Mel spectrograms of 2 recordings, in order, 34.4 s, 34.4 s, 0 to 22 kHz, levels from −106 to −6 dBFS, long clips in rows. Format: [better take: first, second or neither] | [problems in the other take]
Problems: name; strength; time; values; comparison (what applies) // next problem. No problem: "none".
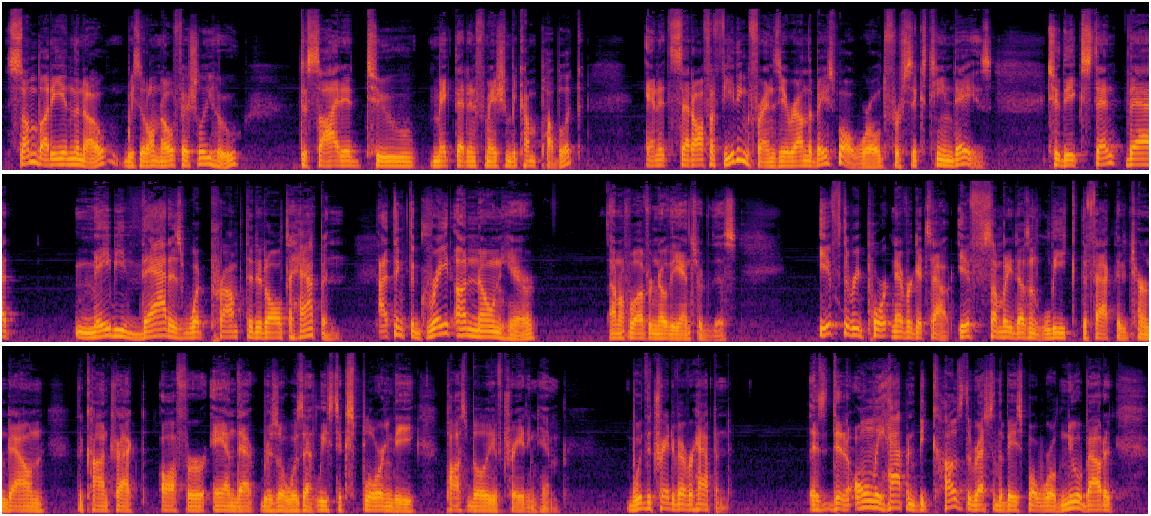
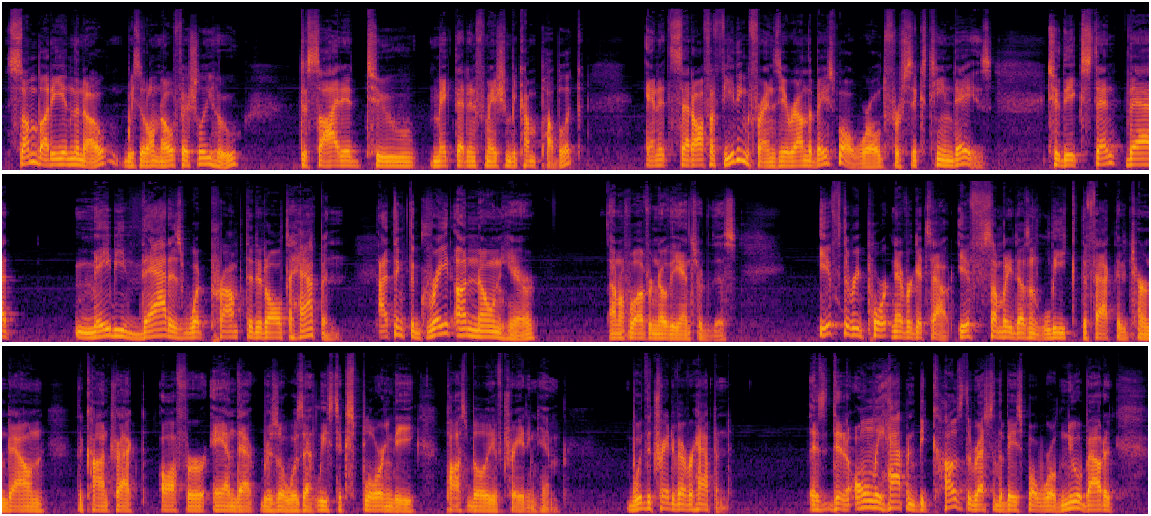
first | muffled; very slightly; fading above 4 kHz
